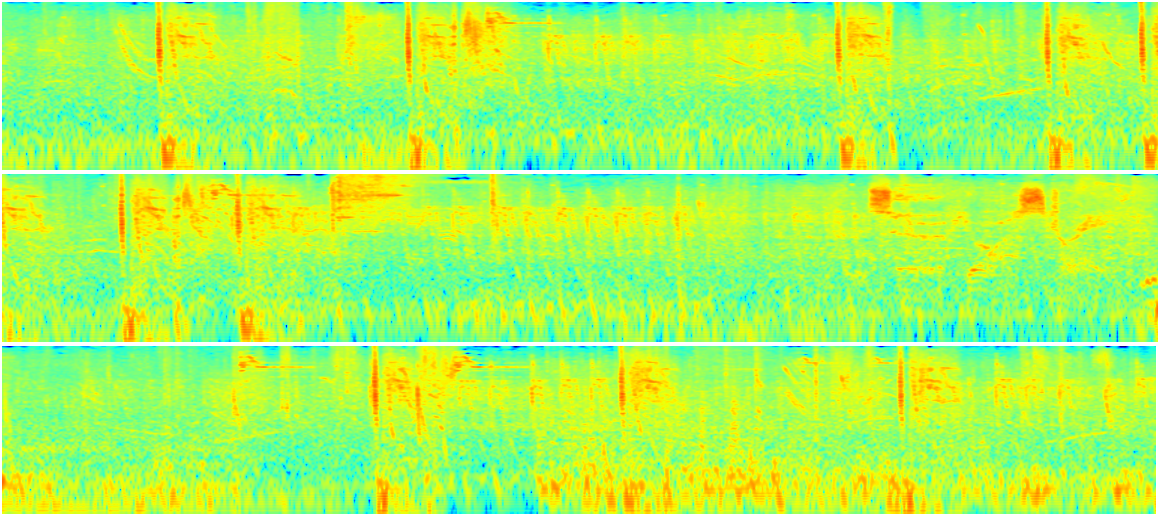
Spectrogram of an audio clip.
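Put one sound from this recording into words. A sci-fi blaster rifle fires sharp shots.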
